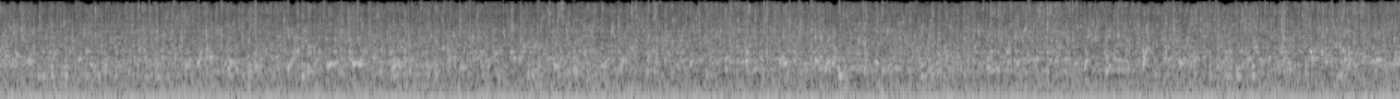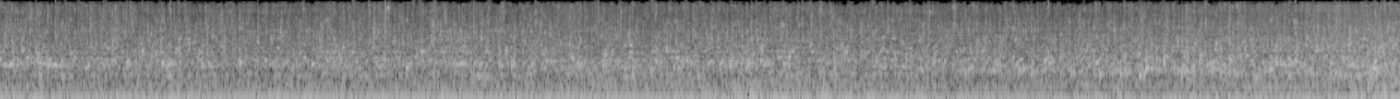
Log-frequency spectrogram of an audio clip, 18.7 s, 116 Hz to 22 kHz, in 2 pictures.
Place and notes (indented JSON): {
  "title": "cologne, altstadt, an groß st. martin, brunnen",
  "date": "2008-09-24 09:06:00",
  "description": "kleiner, alter brunnen im kirchhof, ruhiger moment im touristischen treiben derkölner altstadt\nsoundmap nrw: social ambiences, art places and topographic field recordings",
  "latitude": "50.94",
  "longitude": "6.96",
  "altitude": "56",
  "timezone": "Europe/Berlin"
}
